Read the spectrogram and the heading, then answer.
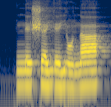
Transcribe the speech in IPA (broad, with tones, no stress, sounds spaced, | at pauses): n e˦ ʃ ɛ˦ j e˦ j ɔ̃˧ n a˦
